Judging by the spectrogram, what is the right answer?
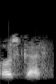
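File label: "Oscar", spoken; Ka-50; Alphabet; Oscar-continue; Speech; DCS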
